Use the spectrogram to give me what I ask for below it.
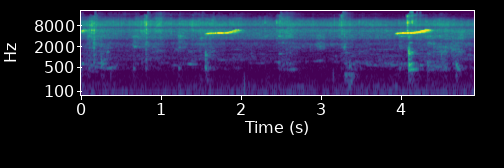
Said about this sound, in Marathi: असा अधूनमधून आपण शिरा हलवून घ्यायचा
